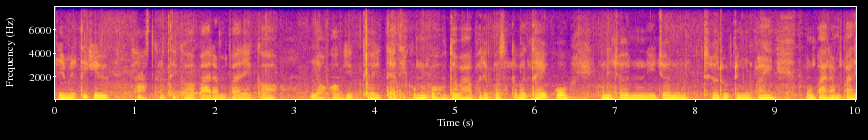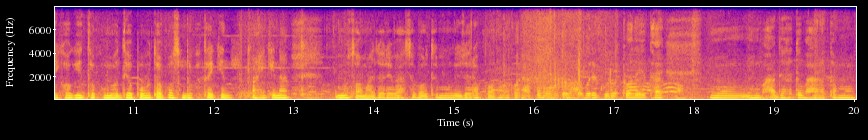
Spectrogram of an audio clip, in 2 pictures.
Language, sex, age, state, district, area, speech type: Odia, female, 18-30, Odisha, Subarnapur, urban, spontaneous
